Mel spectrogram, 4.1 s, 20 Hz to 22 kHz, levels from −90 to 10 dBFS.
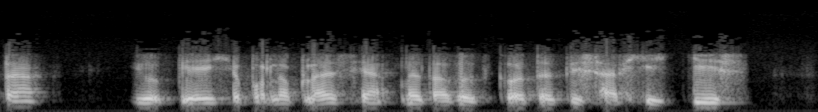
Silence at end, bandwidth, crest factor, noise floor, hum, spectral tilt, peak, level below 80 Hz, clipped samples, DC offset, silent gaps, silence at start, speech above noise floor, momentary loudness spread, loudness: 0.35 s; 6.2 kHz; 16 dB; -44 dBFS; none; -5 dB/octave; -2 dBFS; -68 dBFS; under 0.1%; under 0.1%; none; 0.05 s; 28 dB; 4 LU; -16 LUFS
